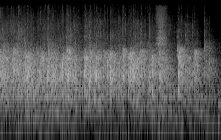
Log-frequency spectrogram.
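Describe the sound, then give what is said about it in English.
A crowd of people claps steadily for several seconds for the Lord, a dense, sustained wash of applause that swells slightly near the end and starts to taper off as it fades. “Let's give the Lord another big clap.”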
